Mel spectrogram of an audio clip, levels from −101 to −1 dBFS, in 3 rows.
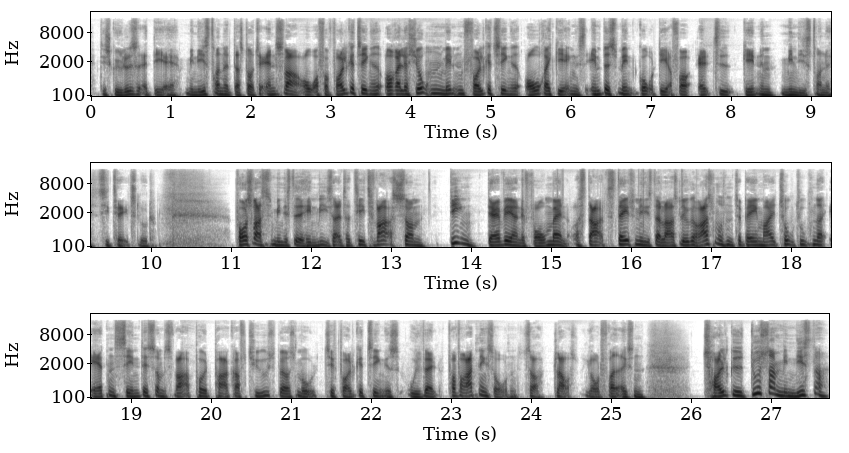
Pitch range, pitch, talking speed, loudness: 135-170 Hz, 150 Hz, 145 wpm, -20 LUFS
